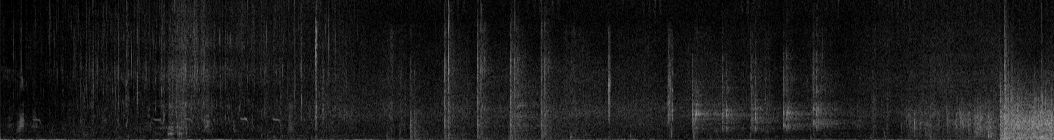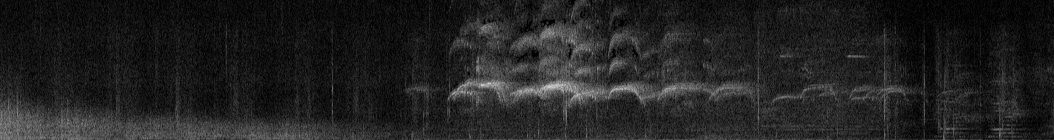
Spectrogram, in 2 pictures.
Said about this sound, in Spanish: Esto eran los fuegos artificiales en la nit de San Juan, en una ciudad.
